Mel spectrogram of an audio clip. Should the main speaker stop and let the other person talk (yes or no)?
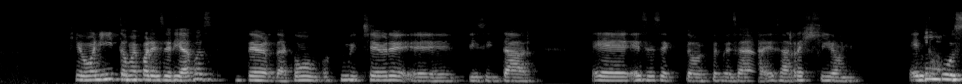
no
